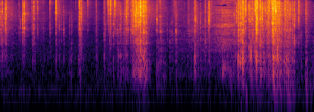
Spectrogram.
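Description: A foil wrapper tears open.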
